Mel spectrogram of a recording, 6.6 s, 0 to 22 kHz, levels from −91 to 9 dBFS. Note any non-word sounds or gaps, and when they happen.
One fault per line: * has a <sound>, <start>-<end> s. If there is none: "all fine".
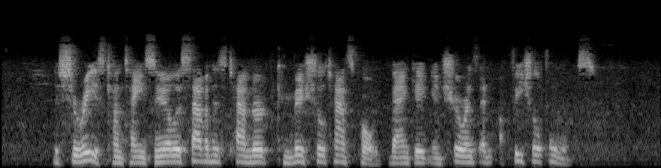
all fine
